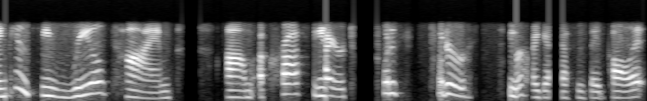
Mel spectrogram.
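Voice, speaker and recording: With lively intonation, a woman speaks and leaves long, frequent pauses. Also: fairly high pitch for a woman. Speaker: patient advocate. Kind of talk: webinar talk. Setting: webinar. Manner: fast.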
